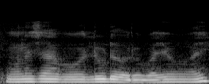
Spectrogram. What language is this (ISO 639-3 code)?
nep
